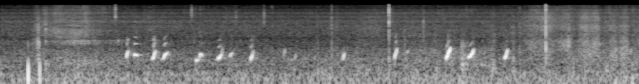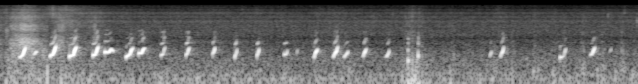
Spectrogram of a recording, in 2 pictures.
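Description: A guinea pig gives soft, quick squeaks in uneven runs, several notes a second, with light rustling.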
